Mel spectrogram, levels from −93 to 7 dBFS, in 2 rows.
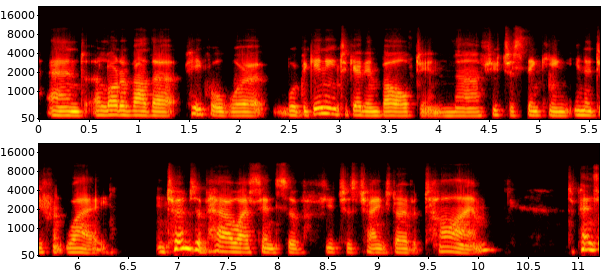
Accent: Australian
